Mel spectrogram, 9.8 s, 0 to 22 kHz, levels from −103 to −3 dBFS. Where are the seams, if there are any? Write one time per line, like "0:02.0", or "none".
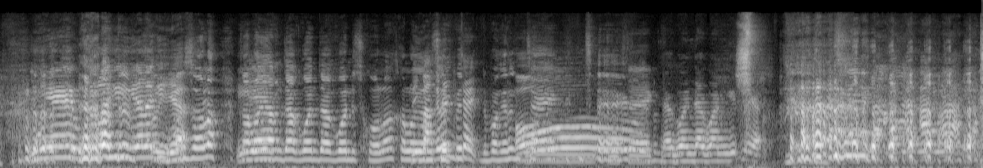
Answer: none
